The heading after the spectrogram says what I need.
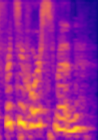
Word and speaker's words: Fritzi Horstman: you like to tell the world how to pronounce your name properly sure it's fritzy horstmann so easy isn't it hey i'm so so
